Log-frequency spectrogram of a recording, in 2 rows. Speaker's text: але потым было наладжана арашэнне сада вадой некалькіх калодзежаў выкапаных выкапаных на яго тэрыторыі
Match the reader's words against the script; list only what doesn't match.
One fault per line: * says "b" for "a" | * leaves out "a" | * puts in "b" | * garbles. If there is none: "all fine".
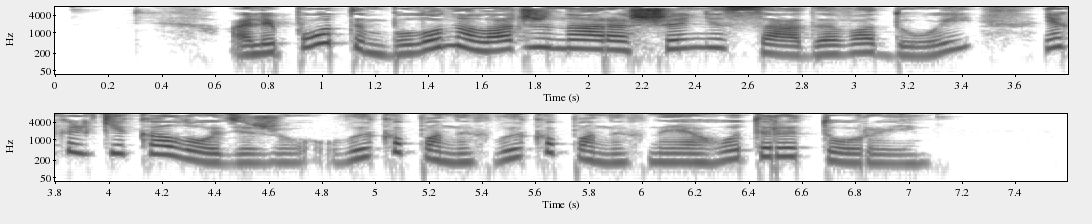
all fine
